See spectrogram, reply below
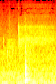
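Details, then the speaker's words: Young boy, described as very tired and quite ill, gives a single short, sharp cough against quiet room noise; cough. "Vous l'entendez tousser non? Ouais."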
